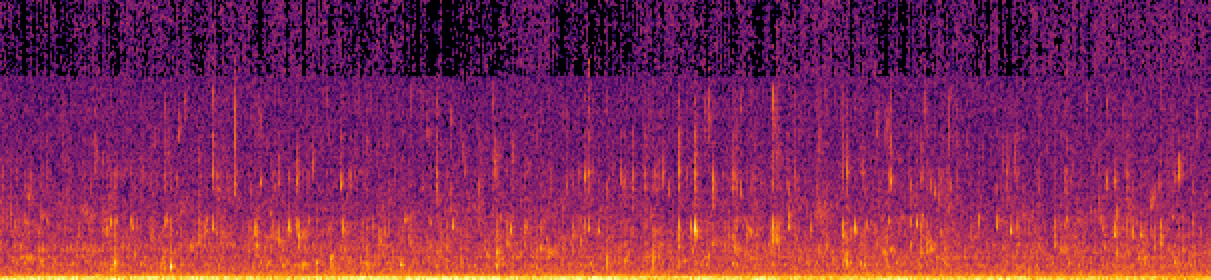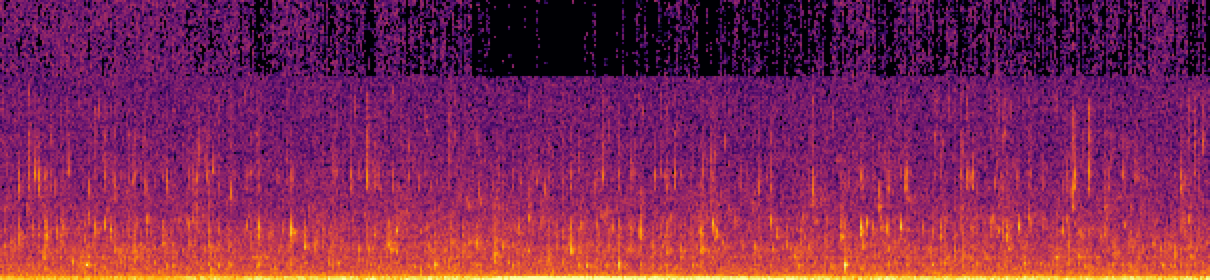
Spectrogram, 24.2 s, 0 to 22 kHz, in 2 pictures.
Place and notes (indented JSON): {
  "title": "Unnamed Road, Pont-de-Montvert-Sud-Mont-Lozère, France - Sound Scape Forest runoff winter river",
  "date": "2020-01-06 15:17:00",
  "description": "soundscape forest runoff small light winter river and wind in the summits\nORTF DPA 4022 + Rycotte + PSP3 AETA + edirol R4Pro",
  "latitude": "44.34",
  "longitude": "3.72",
  "altitude": "1101",
  "timezone": "Europe/Paris"
}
